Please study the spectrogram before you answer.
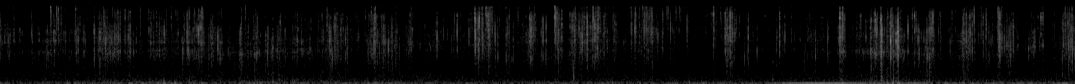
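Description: A plastic beaded ornament is rubbed and squeezed by fingertips. It makes a quiet, steady stream of bright, crinkly clicks and crackles, with short louder bursts throughout and a faint low rumble underneath.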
